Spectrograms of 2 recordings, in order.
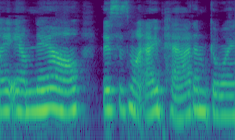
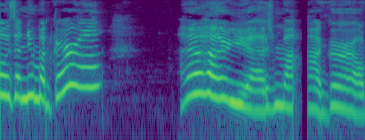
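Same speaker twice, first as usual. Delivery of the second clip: cooing to dog; 7 semitones higher, much slower than usual. Real, not acted.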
